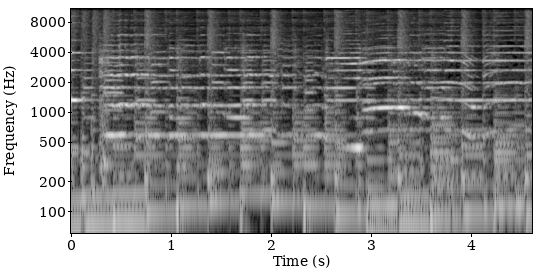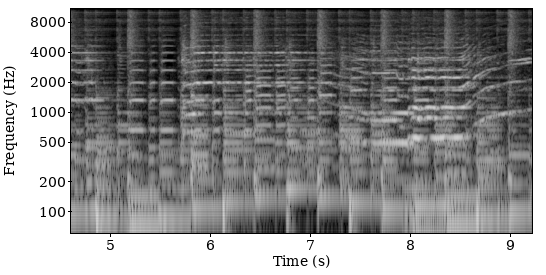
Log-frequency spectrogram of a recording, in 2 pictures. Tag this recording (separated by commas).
Rock and roll, Music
